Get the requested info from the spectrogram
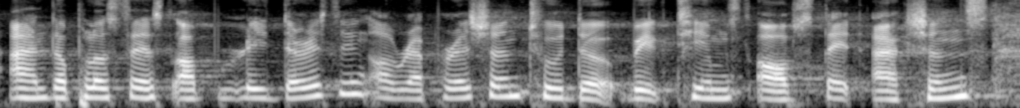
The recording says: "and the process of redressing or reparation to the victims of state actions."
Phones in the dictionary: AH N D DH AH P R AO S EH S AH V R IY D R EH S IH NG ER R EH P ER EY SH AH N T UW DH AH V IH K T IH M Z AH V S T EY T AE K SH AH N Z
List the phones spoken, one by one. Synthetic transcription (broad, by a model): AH N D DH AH P R AO S EH S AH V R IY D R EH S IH NG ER R EH P ER EY SH AH N T UW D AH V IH K T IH M S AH F S T EY T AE K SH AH N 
